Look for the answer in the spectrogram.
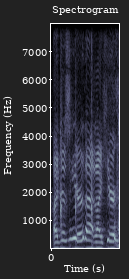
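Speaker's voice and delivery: high, loud, breaking into laughter; laughing. Real, not acted. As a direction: laugh while telling it. Laughing retelling the crying.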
